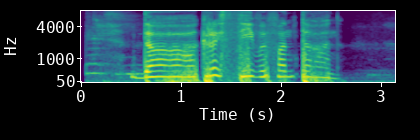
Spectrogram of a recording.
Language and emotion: Russian, positive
